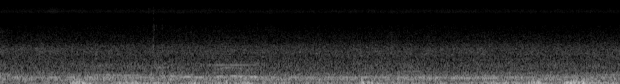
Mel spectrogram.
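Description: Spiced tomato masala frying in an aluminium kadai over a gas burner: a steady rumbling hiss, with a few low knocks of a metal spatula stirring it.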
